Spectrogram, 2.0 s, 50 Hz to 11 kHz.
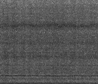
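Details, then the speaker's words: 1958 Chevrolet Apache V8 after rebuild: deep steady idle rumble with faint constant hum, no stumbles; normal idle. "Thing runs perfect, timing's perfect, carburetor's perfect. It's ready to go."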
